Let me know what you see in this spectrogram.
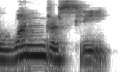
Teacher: the o is like a schwa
